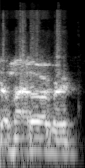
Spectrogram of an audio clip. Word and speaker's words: Ahmaud Arbery: And correct me if I'm mispronouncing the brother's name. Ahmaud Arbery. That's it, Ahmaud Arbery.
